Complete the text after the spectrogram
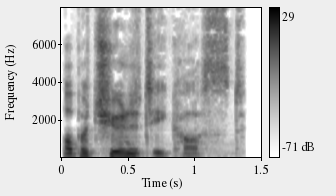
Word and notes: opportunity cost: British English

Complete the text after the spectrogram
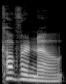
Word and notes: cover note: American English

